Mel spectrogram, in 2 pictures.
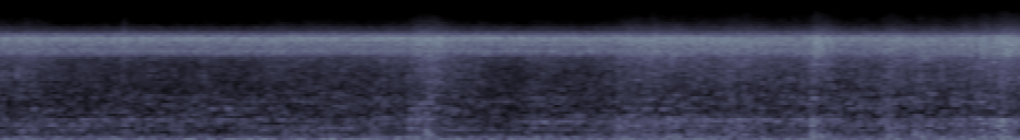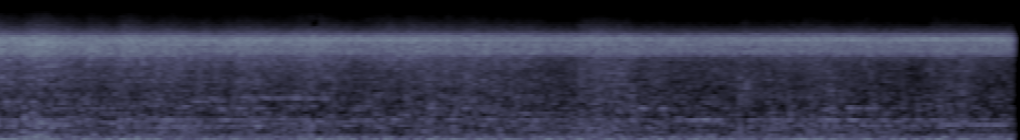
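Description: Steady, high-pitched drone of an insect chorus, over a low background rumble.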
